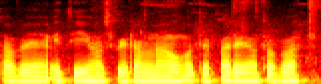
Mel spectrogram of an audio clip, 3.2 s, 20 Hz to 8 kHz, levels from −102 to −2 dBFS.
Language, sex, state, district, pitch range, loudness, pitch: Bengali, male, Tripura, West Tripura, 105-110 Hz, -15 LUFS, 105 Hz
